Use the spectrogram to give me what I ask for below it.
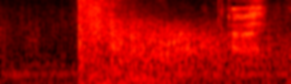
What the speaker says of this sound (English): Sniper missed.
